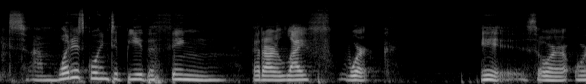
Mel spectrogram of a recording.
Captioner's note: none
